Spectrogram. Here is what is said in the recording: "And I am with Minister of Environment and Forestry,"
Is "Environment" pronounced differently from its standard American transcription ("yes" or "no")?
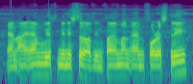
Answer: yes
